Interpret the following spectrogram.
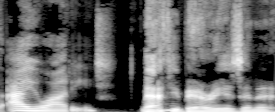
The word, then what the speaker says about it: Ayoade: I've heard it pronounced several different ways. He says Ayoade.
